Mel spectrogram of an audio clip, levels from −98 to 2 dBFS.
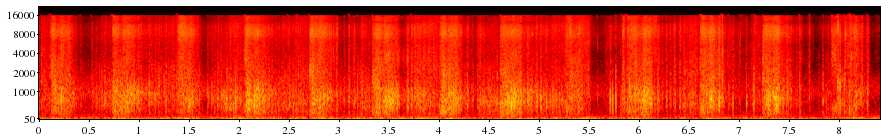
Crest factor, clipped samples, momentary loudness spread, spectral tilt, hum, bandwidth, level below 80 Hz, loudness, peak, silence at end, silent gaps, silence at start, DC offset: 22 dB; under 0.1%; 7 LU; -1.5 dB/octave; none; 17 kHz; -46 dBFS; -32 LUFS; -10 dBFS; 0 s; none; 0 s; under 0.1%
